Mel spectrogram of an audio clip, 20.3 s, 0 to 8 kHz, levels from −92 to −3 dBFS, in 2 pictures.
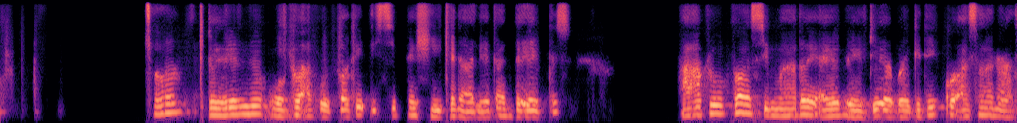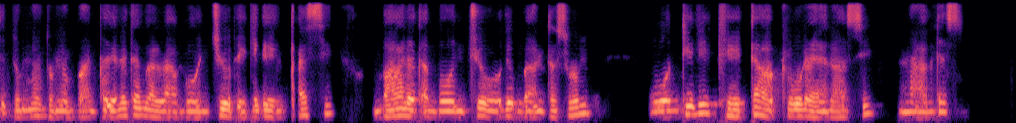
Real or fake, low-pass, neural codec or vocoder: fake; 7.2 kHz; codec, 16 kHz, 1 kbps, FreqCodec, smaller model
